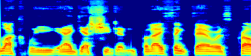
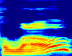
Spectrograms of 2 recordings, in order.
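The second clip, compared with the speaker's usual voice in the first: mock guarded, wary, suspicious tone. Retelling a lady stopping to greet him at night: imitating a suspicious hello. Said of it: "it was almost like, "Can I help you?"".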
